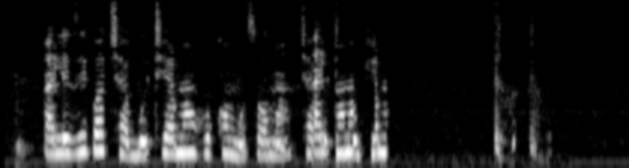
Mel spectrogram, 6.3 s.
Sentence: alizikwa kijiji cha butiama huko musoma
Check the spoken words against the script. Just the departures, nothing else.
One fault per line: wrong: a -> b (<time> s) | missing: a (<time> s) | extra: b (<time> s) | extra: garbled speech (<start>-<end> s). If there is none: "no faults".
missing: kijiji (1.1 s)
extra: garbled speech (3.0-3.9 s)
